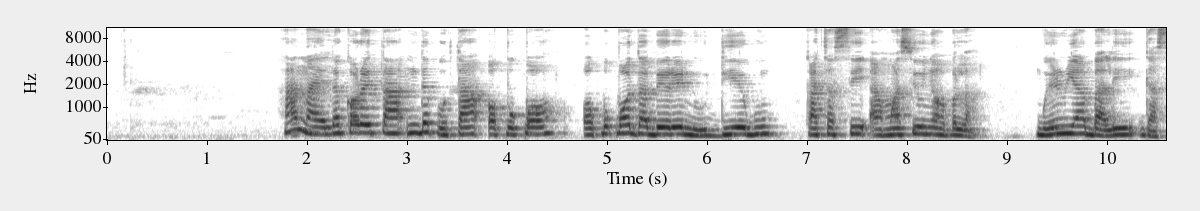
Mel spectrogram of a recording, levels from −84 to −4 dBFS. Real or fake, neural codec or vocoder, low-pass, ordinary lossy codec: real; none; none; none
